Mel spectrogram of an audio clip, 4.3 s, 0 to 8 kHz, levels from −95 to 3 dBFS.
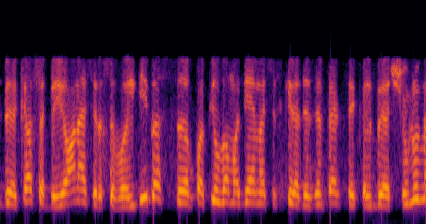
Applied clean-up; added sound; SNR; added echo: none; none; none; none.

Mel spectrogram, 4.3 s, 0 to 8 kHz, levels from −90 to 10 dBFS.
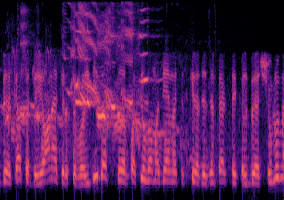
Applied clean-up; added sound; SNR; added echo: none; Bird; 1 dB; none.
